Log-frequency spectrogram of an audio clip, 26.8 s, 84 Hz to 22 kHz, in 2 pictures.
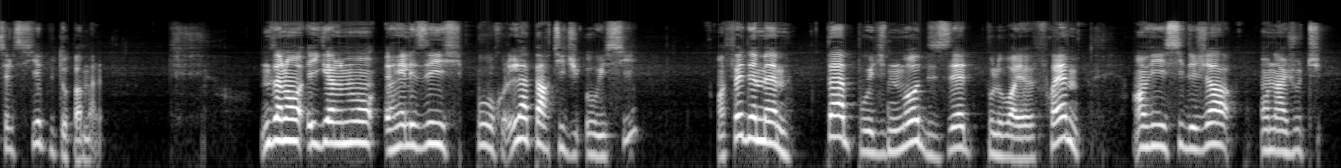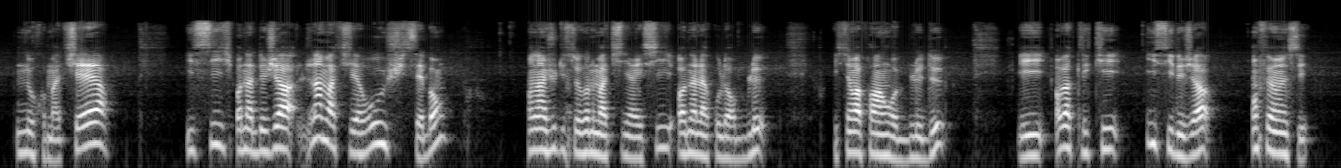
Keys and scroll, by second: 7.9 Tab.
